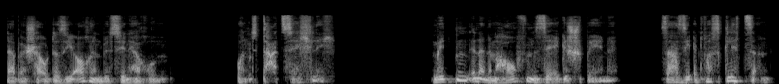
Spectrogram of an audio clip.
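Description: A man narrating a children's story in a calm, measured storytelling manner. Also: deep voice, husky, no echo, clean studio sound.

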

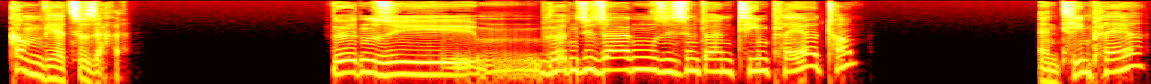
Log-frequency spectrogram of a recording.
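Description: A man's voice: high-pitched, lively intonation, takes it slowly, gravelly, pauses often, mellow, no room sound, voice pushed up, full character voice. Man doing a smug job interviewer, probing questions, slightly raised voice, dry sound. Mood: patronizing. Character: condescending male job interviewer. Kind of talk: audiobook reading.

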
